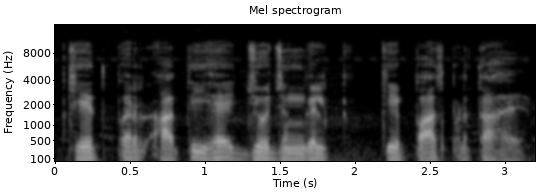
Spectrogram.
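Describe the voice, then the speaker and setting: A man's voice: lowish voice, steady tone, measured pace, a bit bright. A man reading scripted narration for a cartoon moral story.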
